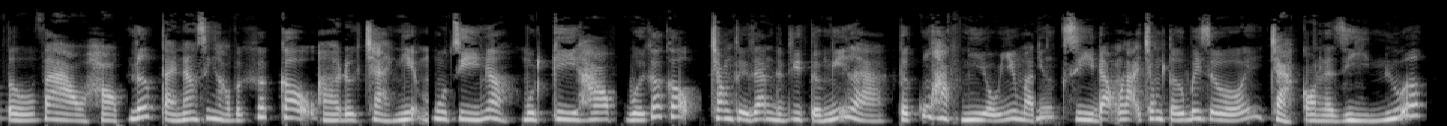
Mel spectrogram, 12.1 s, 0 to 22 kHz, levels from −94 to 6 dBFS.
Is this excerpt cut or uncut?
cut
